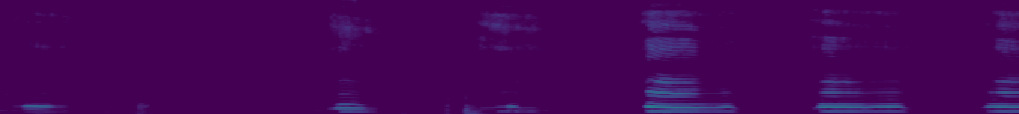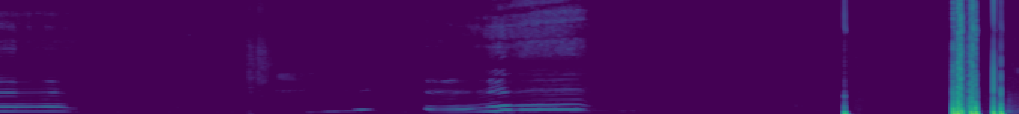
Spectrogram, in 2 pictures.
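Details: Right vocal fold paralysis with spontaneous compensation: the left arytenoid tips forward so the healthy fold closes against the paralysed one; compensated voice.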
